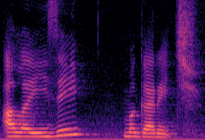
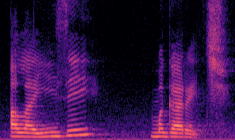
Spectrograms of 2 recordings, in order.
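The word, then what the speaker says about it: Алоизий Могарыч: Next character we have is the acquaintance of the master, and his name is hard to pronounce. It's Aloisi Magarich. Aloisi Magarich. So Aloisi is his first name and Magarich is his last name.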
